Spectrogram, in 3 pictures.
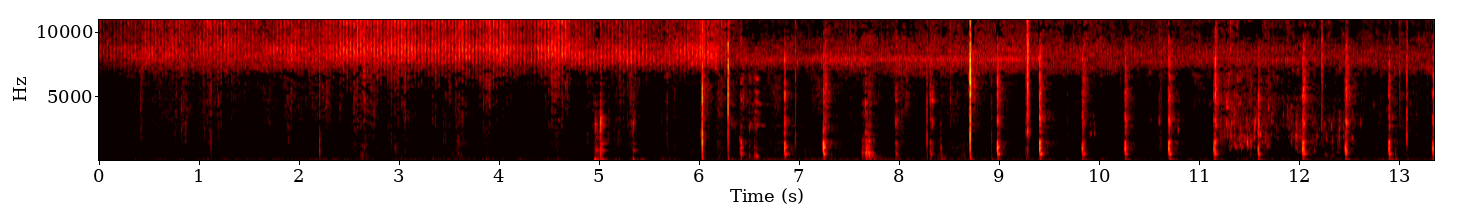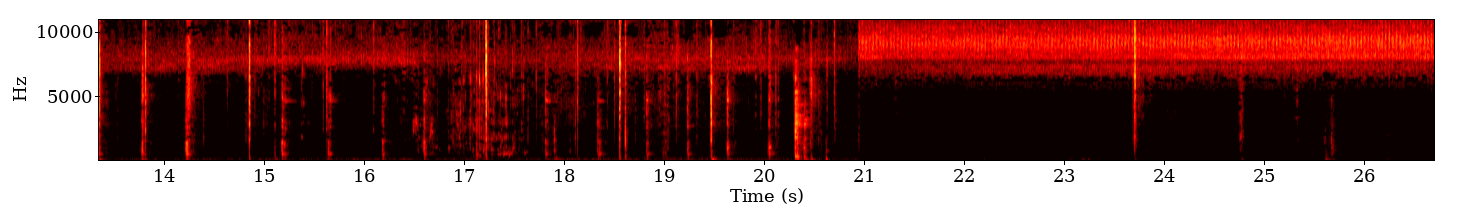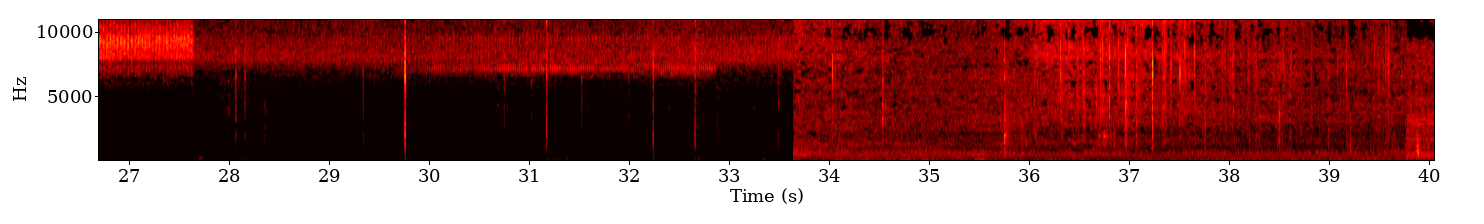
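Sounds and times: crickets chirring: 0:00.0 - 0:10.6, 0:20.9 - 0:27.7, 0:28.5 - 0:33.6
wood fire crackling and popping: 0:00.1 - 0:20.8, 0:33.5 - 0:40.0
water pouring into pot: 0:16.6 - 0:17.9.

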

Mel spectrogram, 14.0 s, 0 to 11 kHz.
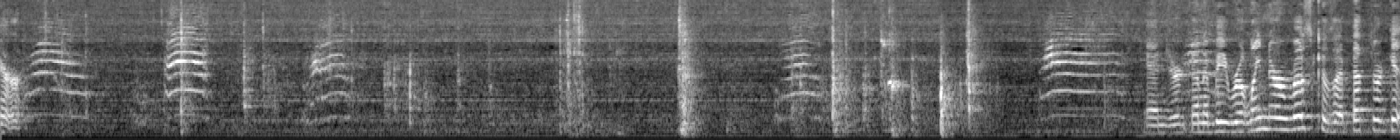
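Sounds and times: cat meowing: 0:00.2 - 0:01.0, 0:01.6 - 0:02.2, 0:03.0 - 0:03.6, 0:07.8 - 0:08.3, 0:10.4 - 0:12.5.

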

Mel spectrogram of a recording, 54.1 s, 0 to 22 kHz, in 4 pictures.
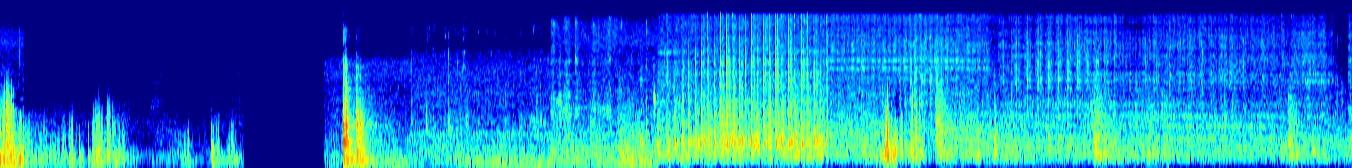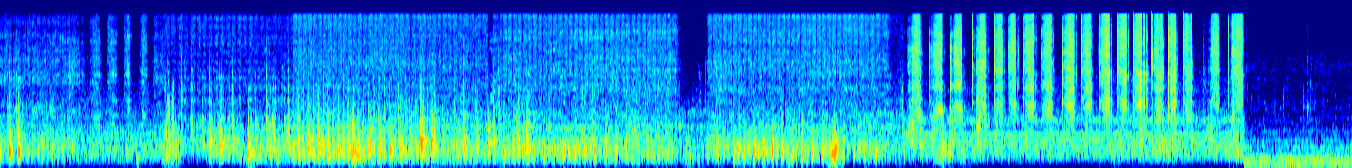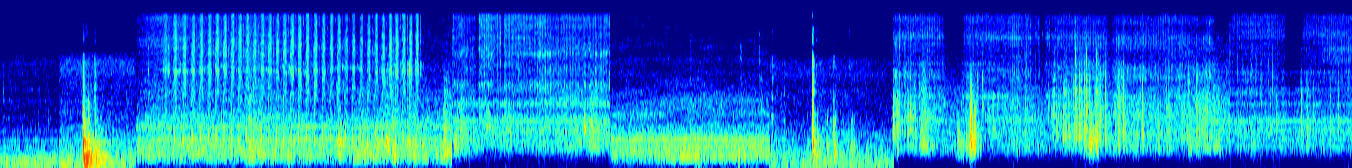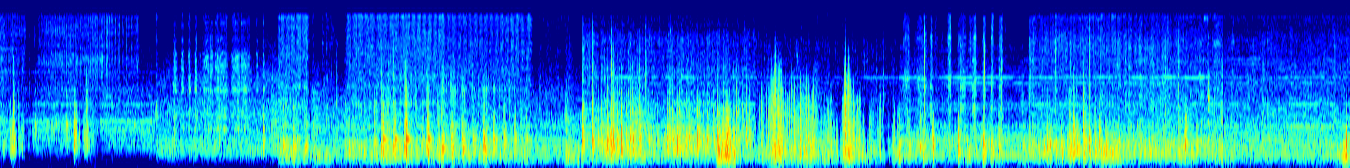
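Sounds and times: pad scrubbing wooden boards: 0:06.6 - 0:26.0.

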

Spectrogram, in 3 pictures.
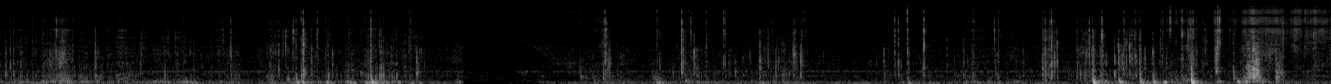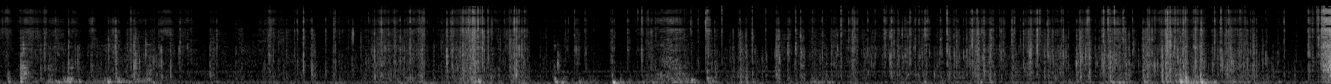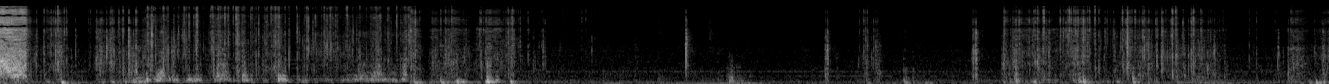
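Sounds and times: plastic bag and paper crinkling: 0:00.0 - 0:04.7, 0:05.7 - 0:32.6, 0:34.8 - 0:35.6, 0:36.3 - 0:39.9
loud rip: 0:26.4 - 0:27.3.

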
